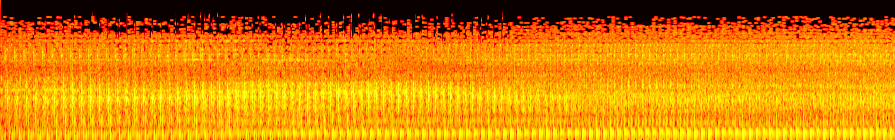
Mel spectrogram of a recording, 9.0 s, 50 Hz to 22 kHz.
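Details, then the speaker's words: Farymann A40 diesel on the test bench at its first start-up after an overhaul: steady, even idle clatter with a clean, regular beat and no misses or knocks; idles nicely with no smoke. "the thing of beauty just like all good Fairman should be idles nicely no smoke it's a wonder"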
